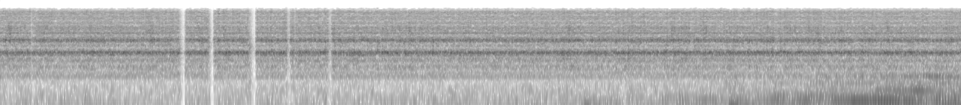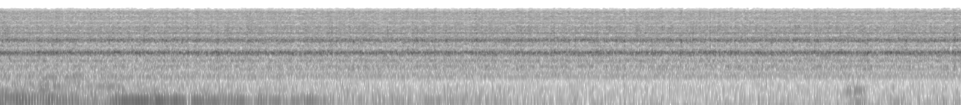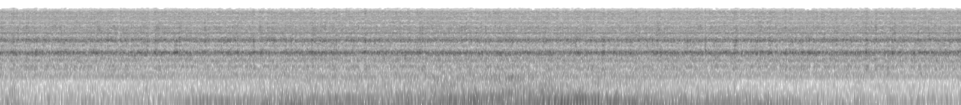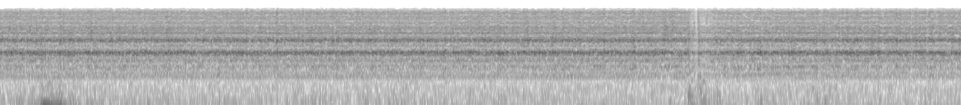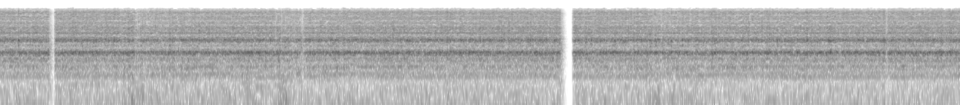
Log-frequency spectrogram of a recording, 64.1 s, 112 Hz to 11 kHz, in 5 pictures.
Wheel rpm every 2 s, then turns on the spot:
160, 160, 160, 160, 160, 160, 160, 160, 160, 160, 160, 160, 160, 160, 160, 160, 160, 160, 160, 160, 160, 160, 160, 130, 160, 150, 140, 150, 160, 150, 160, 160.
none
